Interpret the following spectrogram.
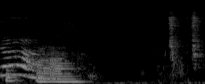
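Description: A man's wordless vocal sound about a second long, sliding down in pitch, then quiet.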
